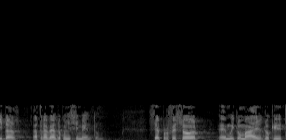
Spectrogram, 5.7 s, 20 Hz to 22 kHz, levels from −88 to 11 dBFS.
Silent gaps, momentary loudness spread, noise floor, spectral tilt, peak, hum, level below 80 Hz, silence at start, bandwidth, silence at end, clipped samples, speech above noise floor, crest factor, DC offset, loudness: none; 11 LU; -70 dBFS; -2.5 dB/octave; -18 dBFS; none; -78 dBFS; 0 s; 5.8 kHz; 0.05 s; under 0.1%; 33 dB; 20 dB; under 0.1%; -37 LUFS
